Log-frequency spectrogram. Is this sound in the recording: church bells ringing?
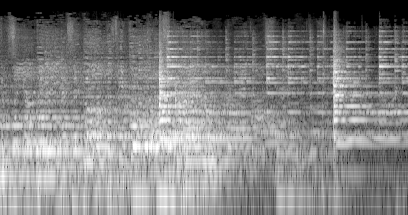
yes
